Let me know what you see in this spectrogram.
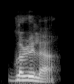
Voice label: "guerrilla", Indian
